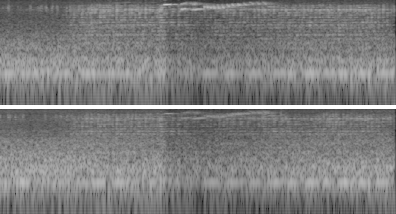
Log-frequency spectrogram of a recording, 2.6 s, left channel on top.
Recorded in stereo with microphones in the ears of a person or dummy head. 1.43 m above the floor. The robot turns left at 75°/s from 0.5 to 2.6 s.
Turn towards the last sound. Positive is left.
turn(degrees=-50)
